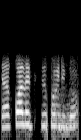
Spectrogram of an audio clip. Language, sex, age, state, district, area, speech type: Assamese, female, 60+, Assam, Darrang, rural, conversation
